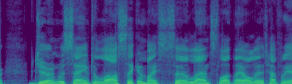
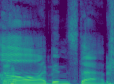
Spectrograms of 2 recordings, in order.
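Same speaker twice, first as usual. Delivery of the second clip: exaggerated, over-the-top, overly English soldier voice; 2 semitones higher than usual. Quoting the english army soldiers from a segment: imitating overly english soldiers. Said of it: "the overly Englishness of the English army".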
